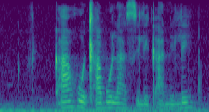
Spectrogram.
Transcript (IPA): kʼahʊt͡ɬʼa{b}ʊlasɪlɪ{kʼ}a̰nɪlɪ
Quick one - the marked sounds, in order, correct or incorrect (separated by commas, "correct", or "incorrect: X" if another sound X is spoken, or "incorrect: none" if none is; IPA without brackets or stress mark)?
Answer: correct, correct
